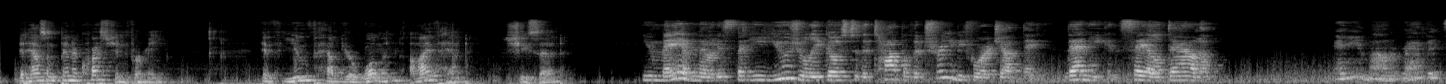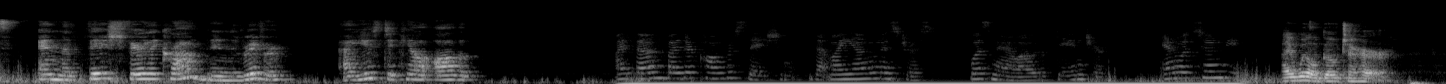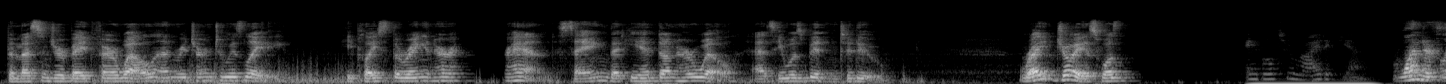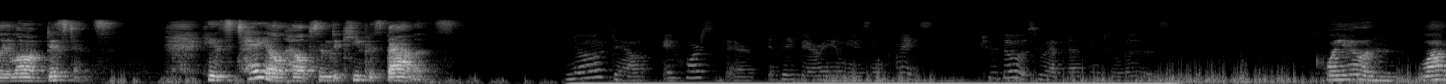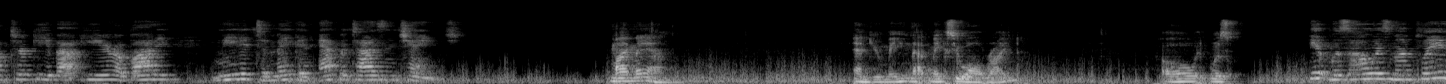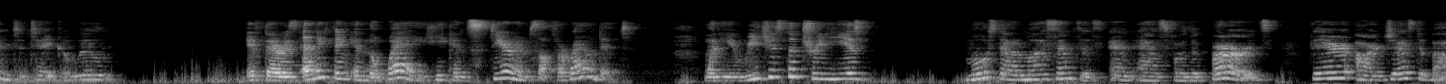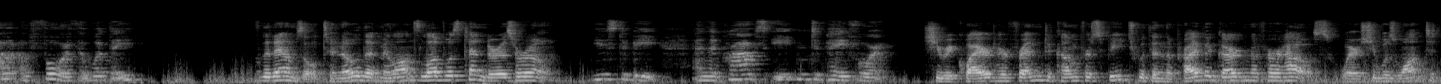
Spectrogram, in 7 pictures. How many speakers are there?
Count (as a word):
five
